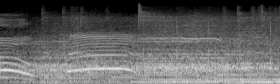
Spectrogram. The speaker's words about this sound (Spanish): Da gritos de júbilo. Da gritos de júbilo.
